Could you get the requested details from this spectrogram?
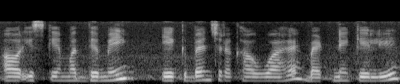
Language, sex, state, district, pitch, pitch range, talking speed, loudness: Hindi, female, Haryana, Jhajjar, 185 Hz, 175-195 Hz, 180 wpm, -17 LUFS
